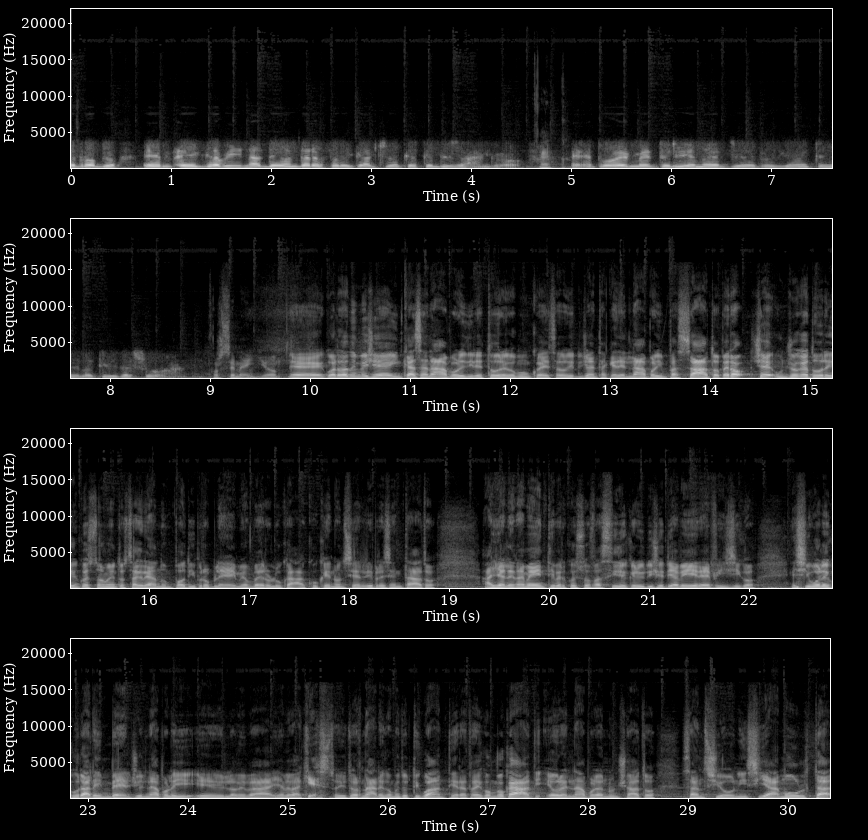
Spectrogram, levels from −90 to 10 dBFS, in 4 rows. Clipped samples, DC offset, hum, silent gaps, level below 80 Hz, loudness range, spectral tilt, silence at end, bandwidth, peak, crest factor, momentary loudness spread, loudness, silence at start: under 0.1%; under 0.1%; none; none; -50 dBFS; 4 LU; -6.5 dB/octave; 0 s; 13 kHz; -4 dBFS; 20 dB; 12 LU; -24 LUFS; 0 s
